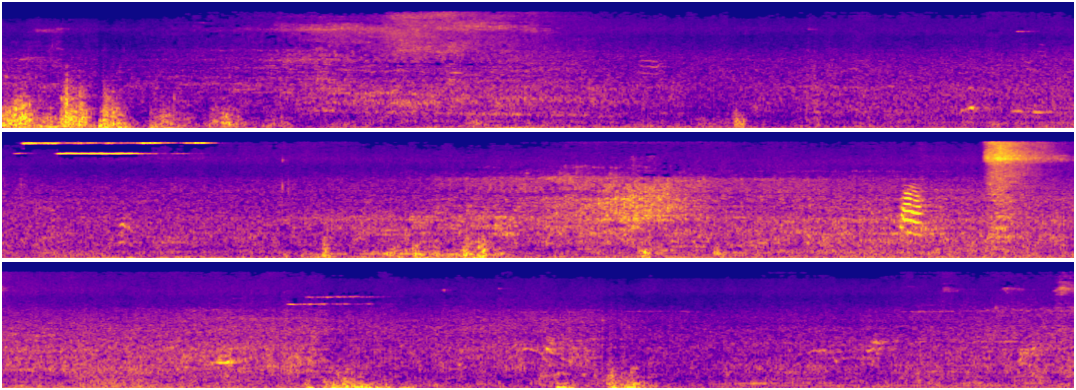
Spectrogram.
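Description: Outdoors, city traffic rumbles steadily along a street.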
